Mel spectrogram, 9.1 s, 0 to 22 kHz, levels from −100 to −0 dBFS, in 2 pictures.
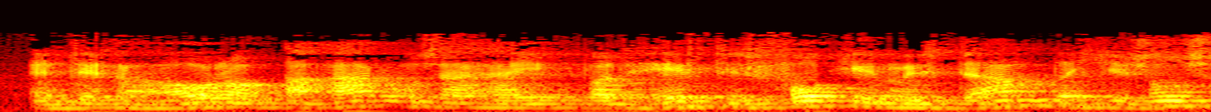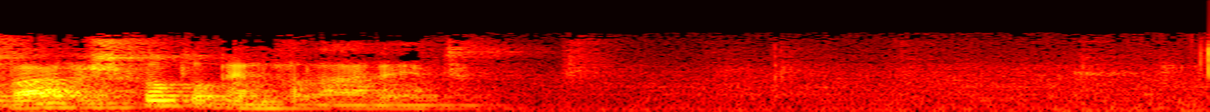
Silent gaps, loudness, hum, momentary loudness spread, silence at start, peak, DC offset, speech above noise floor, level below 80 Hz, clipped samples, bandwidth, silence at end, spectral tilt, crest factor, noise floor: none; -23 LUFS; none; 11 LU; 0.1 s; -6 dBFS; under 0.1%; 31 dB; -62 dBFS; under 0.1%; 7.6 kHz; 0 s; -3 dB/octave; 20 dB; -55 dBFS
